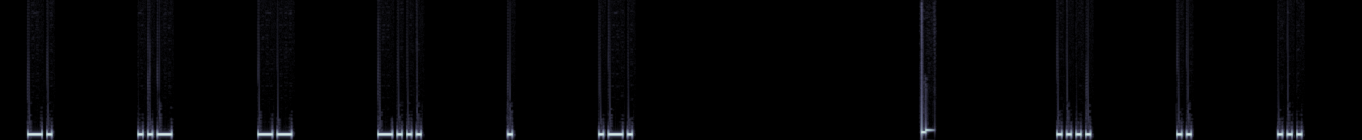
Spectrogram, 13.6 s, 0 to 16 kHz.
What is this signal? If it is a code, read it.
Morse code, heard as a keyed tone, about 25 wpm, spaced as for 9 wpm, 700 Hz. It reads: NUMBER HIS
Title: 6x Character Spacing - Top 100 Words - 25wpm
